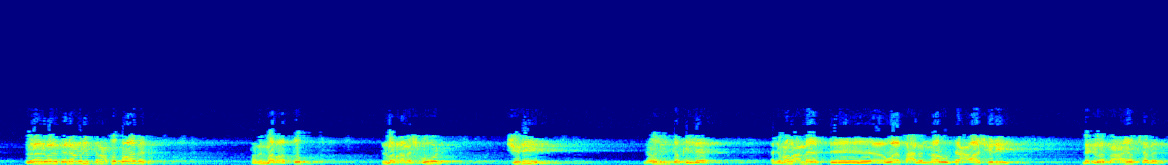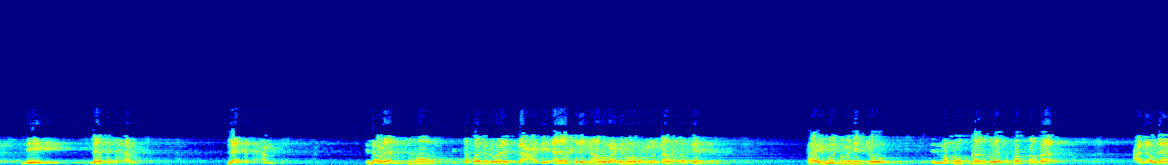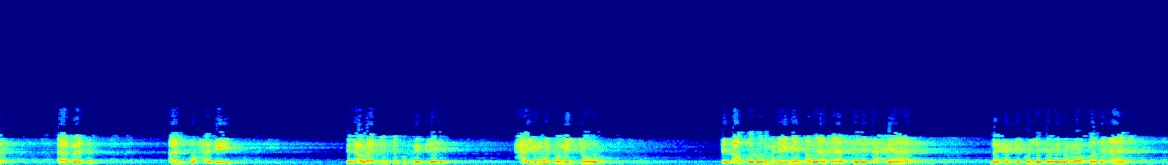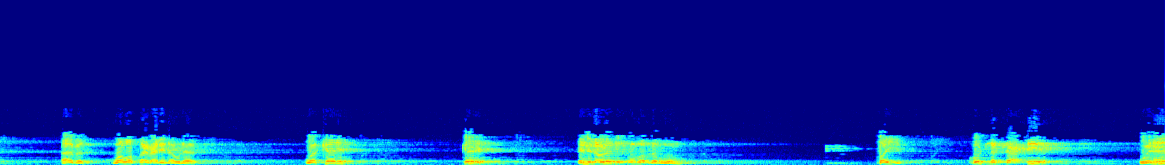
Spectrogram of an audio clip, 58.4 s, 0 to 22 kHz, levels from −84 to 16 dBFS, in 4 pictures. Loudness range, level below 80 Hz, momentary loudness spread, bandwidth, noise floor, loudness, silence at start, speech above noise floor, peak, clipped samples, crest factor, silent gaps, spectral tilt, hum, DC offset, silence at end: 6 LU; -58 dBFS; 21 LU; 7.2 kHz; -51 dBFS; -17 LUFS; 0.3 s; 35 dB; -2 dBFS; under 0.1%; 16 dB; none; -4 dB/octave; none; under 0.1%; 0 s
